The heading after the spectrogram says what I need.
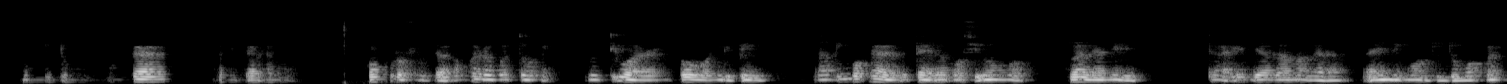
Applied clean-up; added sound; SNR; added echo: neural mask model DeepFilterNet 3.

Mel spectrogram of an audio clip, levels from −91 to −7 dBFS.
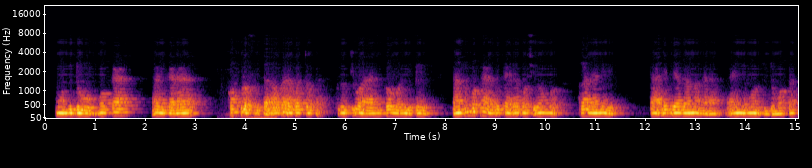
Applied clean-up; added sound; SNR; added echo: neural separator model SepFormer DNS4.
